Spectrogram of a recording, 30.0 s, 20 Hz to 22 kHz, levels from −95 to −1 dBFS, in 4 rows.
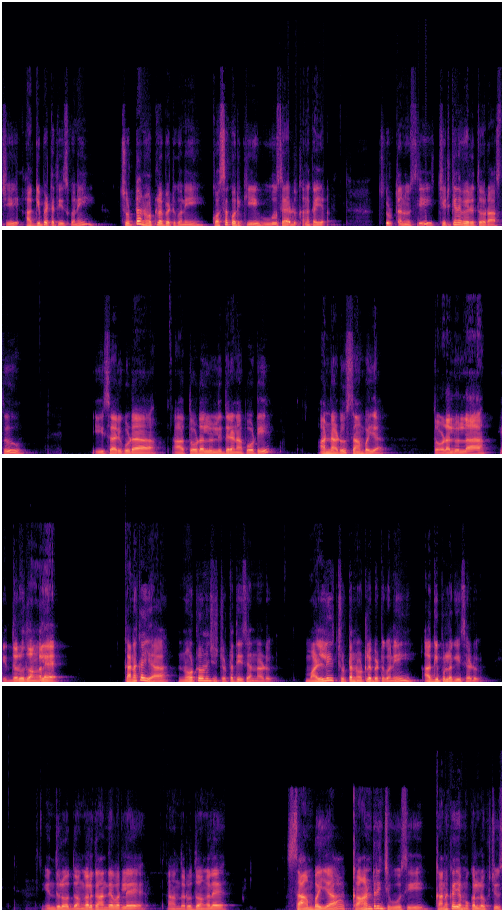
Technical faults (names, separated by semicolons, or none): repeated packet loss (robotic sound); short concealed packet loss; scattered short gaps; jitter buffer speed-up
